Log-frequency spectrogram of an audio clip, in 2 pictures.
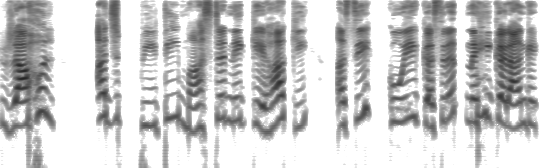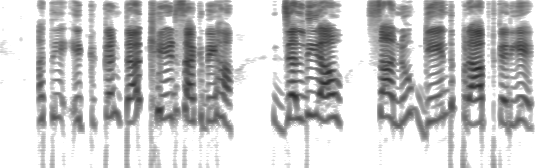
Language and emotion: Punjabi, surprised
